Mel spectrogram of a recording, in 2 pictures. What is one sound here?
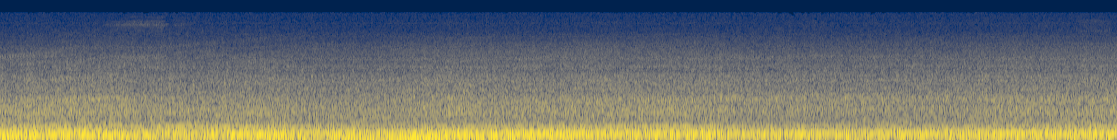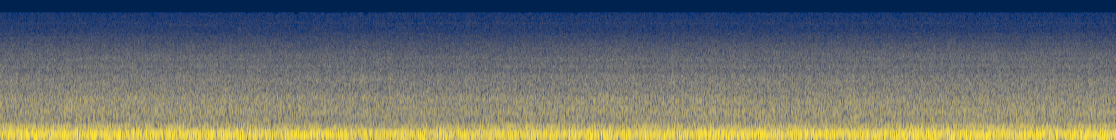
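A tractor engine hums steadily from inside the cab.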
